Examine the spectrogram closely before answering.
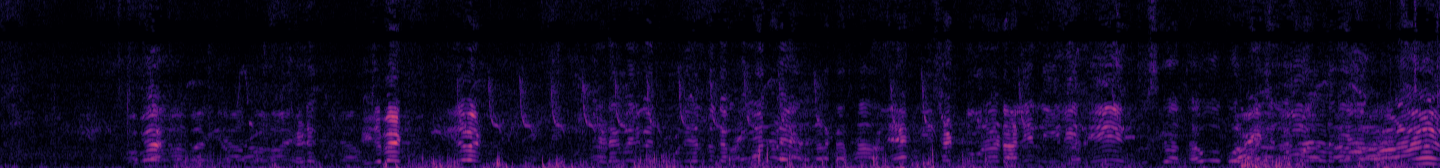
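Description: Young men talk with animation close by, outdoors.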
